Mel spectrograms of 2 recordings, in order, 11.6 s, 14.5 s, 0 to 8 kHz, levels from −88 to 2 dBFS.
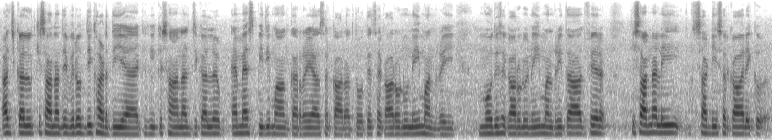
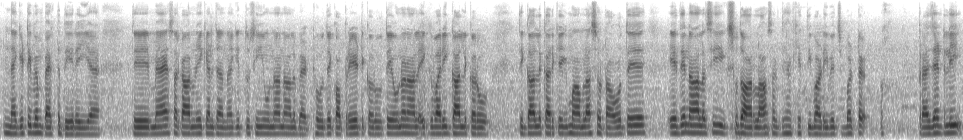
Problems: none marked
